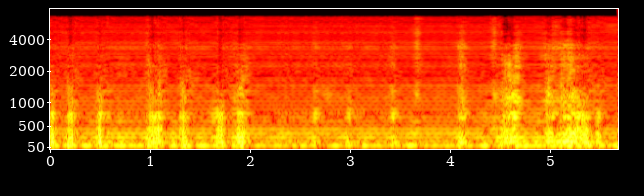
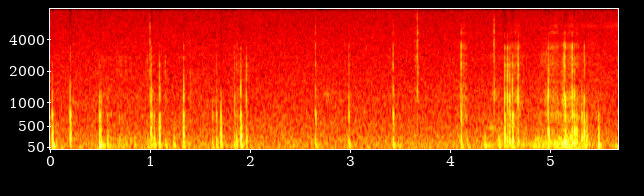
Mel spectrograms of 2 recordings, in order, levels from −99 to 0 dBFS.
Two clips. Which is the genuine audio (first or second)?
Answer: second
